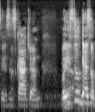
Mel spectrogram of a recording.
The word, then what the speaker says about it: Saskatchewan: I'm in Regina, Saskatchewan. Regina, Saskatchewan. Thank you for taking the time. Doi, I hope I pronounced it right.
